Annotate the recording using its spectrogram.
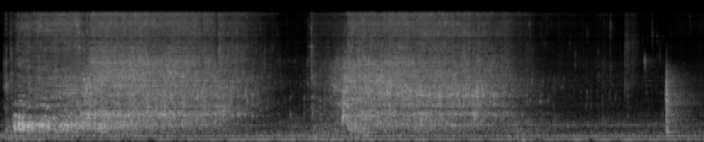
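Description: Two flushes of commercial flushometer toilets. Each is a loud rush of water that starts suddenly and tapers off over about three seconds. The first starts just after the manual flush valve handle is pressed, and the second comes about five seconds in.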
